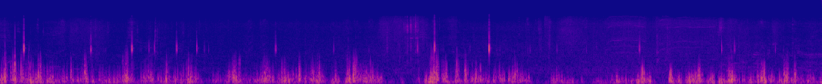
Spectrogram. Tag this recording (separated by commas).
Eruption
